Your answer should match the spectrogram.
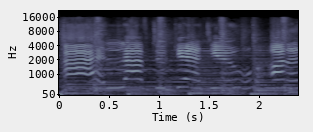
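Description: A woman singing a swing jazz vocal with vibrato, accompanied by a small jazz band with upright bass.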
